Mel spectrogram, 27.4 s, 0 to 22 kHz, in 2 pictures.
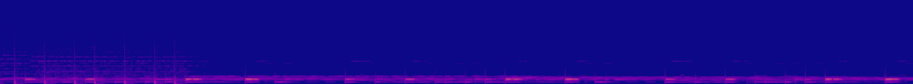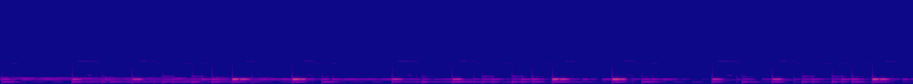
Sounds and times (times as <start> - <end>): Music: 0.0 - 27.3.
